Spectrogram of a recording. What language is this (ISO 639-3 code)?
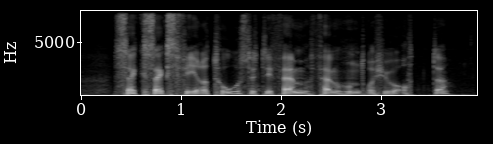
nor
